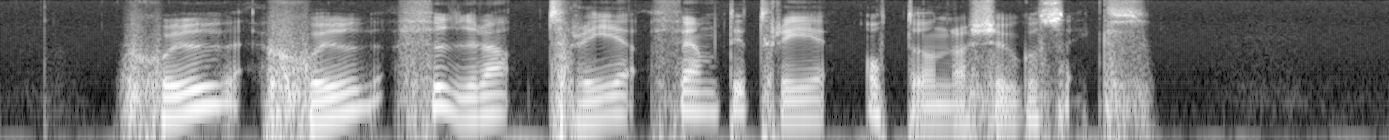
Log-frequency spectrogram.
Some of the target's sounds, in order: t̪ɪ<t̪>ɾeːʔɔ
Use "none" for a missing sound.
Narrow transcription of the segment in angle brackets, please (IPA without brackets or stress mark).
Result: t̪ʰ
